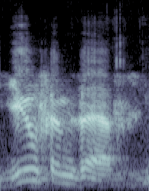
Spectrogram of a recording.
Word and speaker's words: Ufimzeff: Ufimzeff. Gotta get rid of the ooh.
